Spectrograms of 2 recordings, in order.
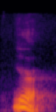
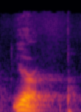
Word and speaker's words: Europe: Europe. Acentuando la primera sílaba. Europe.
